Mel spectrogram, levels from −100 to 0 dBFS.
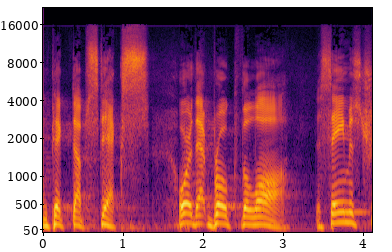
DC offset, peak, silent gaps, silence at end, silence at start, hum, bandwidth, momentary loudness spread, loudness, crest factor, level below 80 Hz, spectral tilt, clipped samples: under 0.1%; 0 dBFS; none; 0 s; 0 s; none; 16.5 kHz; 9 LU; -17 LUFS; 18 dB; -44 dBFS; -4 dB/octave; under 0.1%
